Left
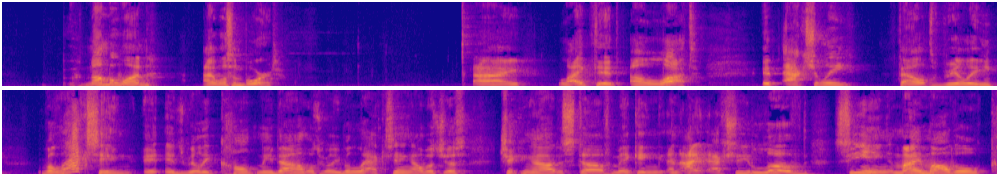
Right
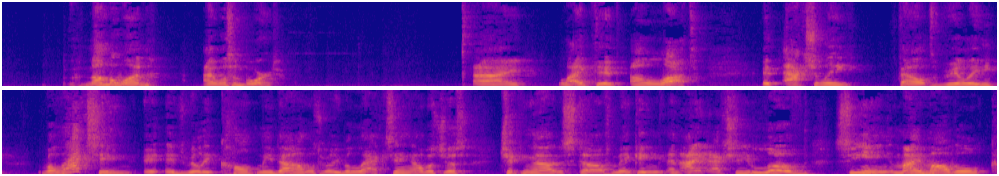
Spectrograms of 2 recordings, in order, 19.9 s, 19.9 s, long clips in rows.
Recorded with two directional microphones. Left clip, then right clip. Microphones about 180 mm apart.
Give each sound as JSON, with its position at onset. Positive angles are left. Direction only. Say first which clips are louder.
{"t": 0.7, "sound": "speech", "louder": "left 4 dB", "side_deg": 15}
{"t": 2.0, "sound": "speech", "louder": "left 5 dB", "side_deg": 30}
{"t": 4.6, "sound": "speech", "louder": "left 4 dB", "side_deg": 25}
{"t": 14.9, "sound": "speech", "louder": "left 4 dB", "side_deg": 5}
